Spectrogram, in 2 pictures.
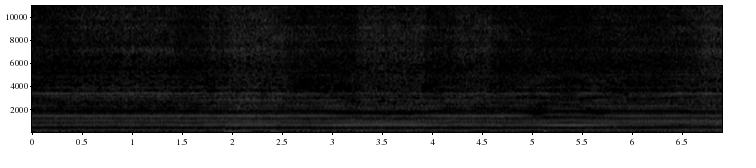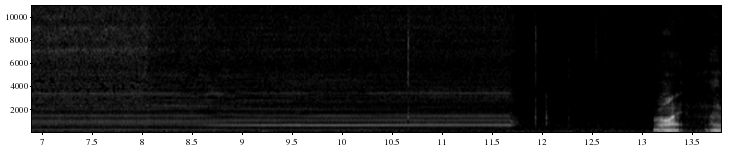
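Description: An airbrush laying down a quick coat of dark green paint gives a steady hiss mixed with a tonal mechanical hum that runs for about twelve seconds, then stops and someone speaks.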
